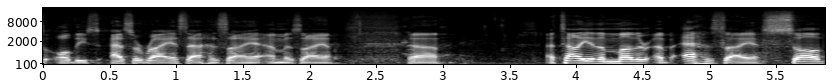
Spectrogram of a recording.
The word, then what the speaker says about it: Athaliah: Athaliah is how you would pronounce her.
